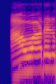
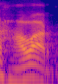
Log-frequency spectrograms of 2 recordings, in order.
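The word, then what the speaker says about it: hour: এইটা হর্স, এটা হচ্ছে হাওয়ার, এমন বলিনি আমরা? না স্যার, এটা আওয়ার। তাইলে তুমি এইটা বুঝো যে এইচ এর উচ্চারণ ইংরেজরা তাইলে দুই ভাবে করতেছে। এক হচ্ছে এইচ এর উচ্চারণ হ, আর একটা হচ্ছে এইচ এর উচ্চারণ অ হচ্ছে। বিষয়টা কি বুঝছো? জি স্যার। তার মানে প্রথম যে হর্স, এখানে এইচটা কিসের উচ্চারণ দিচ্ছে? হয়ের। পরের এইচটা কি এর উচ্চারণ দিচ্ছে? আ। হ্যাঁ, আওয়ার, আ দিচ্ছে।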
